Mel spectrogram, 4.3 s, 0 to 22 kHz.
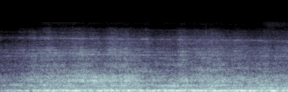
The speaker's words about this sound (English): This is a third plane. It's 6:10 a.m. This is less than 60 seconds.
